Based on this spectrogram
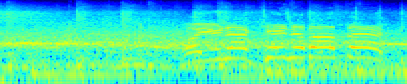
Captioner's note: crowd cheers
